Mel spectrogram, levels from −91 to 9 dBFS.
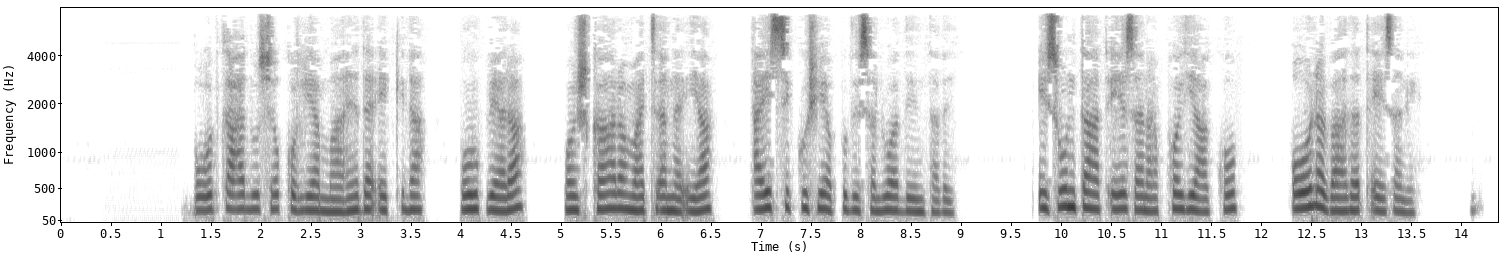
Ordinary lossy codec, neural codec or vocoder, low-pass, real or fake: MP3, 32 kbps; codec, 16 kHz in and 24 kHz out, 0.6 kbps, FocalCodec, streaming, 2048 codes; 7.2 kHz; fake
